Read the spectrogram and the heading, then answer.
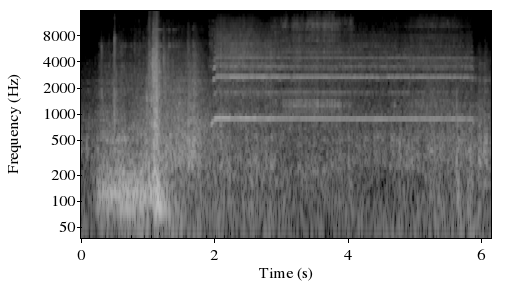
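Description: A train runs with a steady rolling rumble, broken early by a short rushing burst, then a long, clear whistle tone that holds for about four seconds over the continuing noise of the wheels.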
